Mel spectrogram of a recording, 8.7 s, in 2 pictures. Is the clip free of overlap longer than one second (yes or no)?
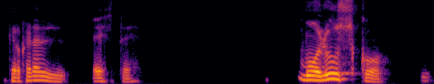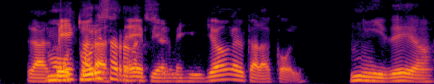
no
